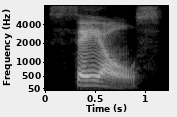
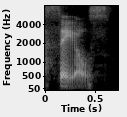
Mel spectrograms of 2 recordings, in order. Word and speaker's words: cells: 4, the older client's renal system lose healthy cells. Why did I say it like that? Cells, not sales.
